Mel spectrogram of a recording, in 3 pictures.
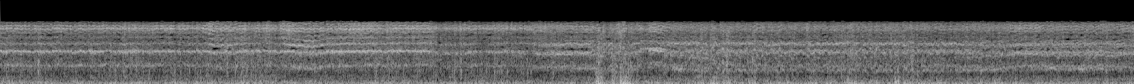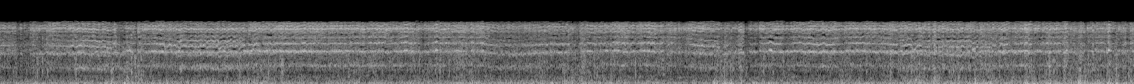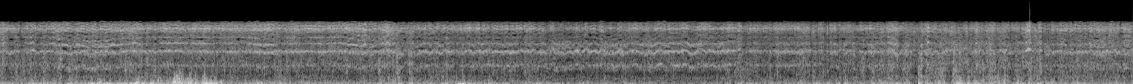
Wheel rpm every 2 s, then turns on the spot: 230, 230, 230, 210, 200, 210, 220, 230, 230, 230, 220, 230, 230, 230, 230, 240, 230.
none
